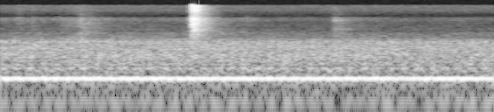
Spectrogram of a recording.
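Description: A steady hum under quiet room tone, with a brief sharp click about a second in as baseball cards are handled.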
